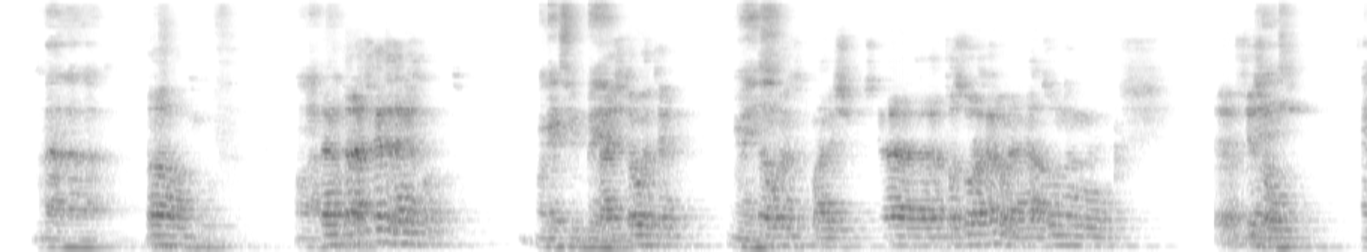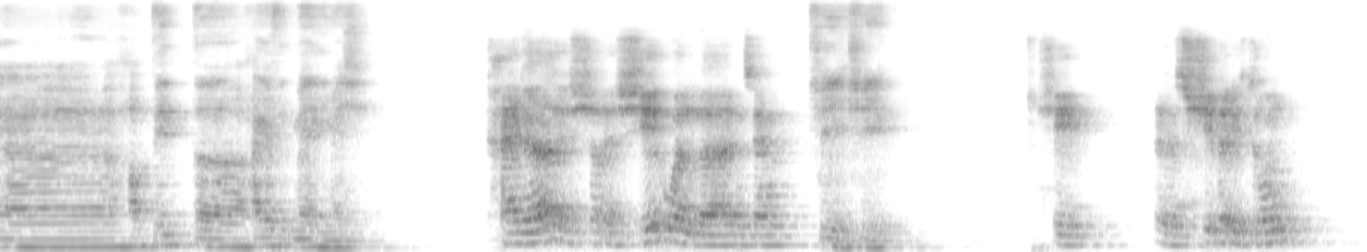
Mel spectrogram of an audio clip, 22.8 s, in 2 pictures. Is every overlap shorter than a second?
Yes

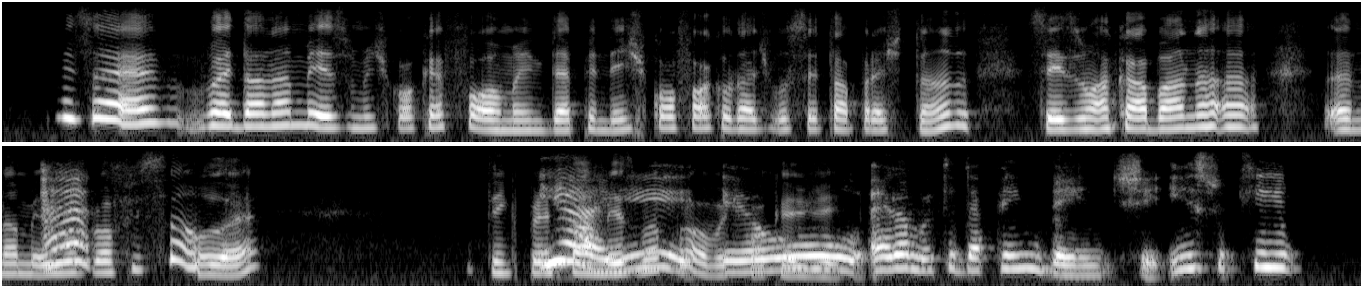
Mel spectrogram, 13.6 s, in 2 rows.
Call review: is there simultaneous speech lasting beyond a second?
Yes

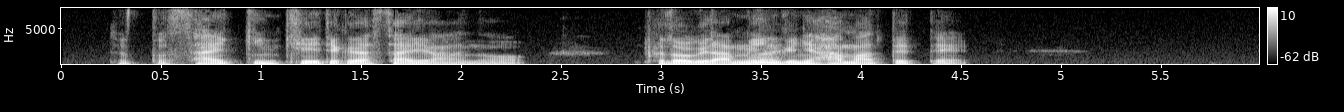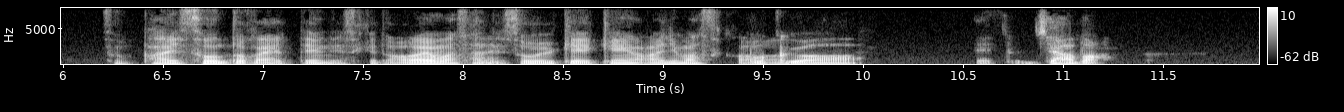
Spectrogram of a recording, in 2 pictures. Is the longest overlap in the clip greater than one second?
No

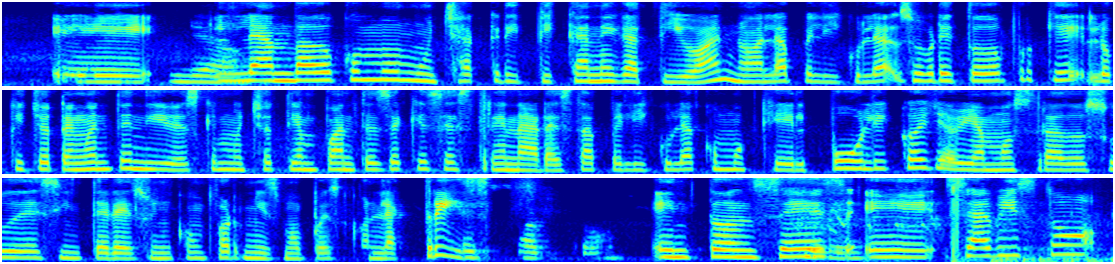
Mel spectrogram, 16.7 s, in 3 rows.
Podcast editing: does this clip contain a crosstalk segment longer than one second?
No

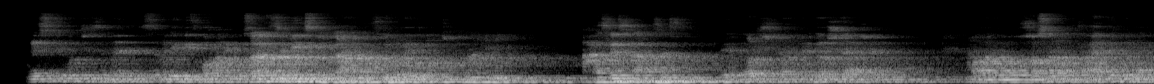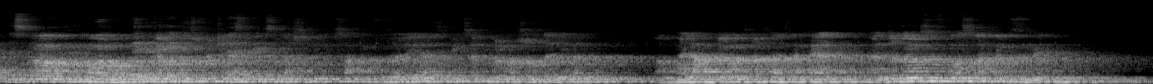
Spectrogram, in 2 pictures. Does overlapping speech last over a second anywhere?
Yes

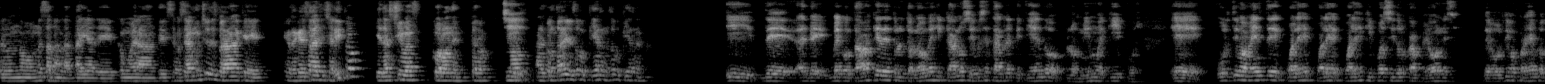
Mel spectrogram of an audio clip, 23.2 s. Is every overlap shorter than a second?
Yes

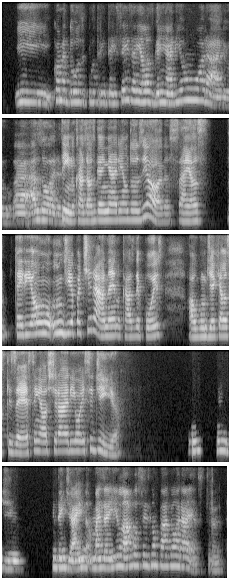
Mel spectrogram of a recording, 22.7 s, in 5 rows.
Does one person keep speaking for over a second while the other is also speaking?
No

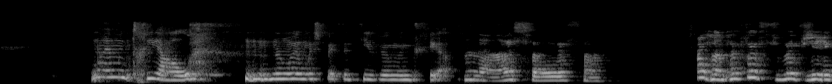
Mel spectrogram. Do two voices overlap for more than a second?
No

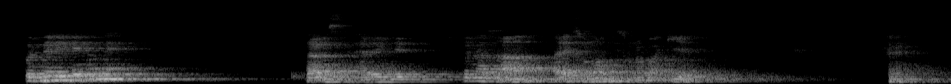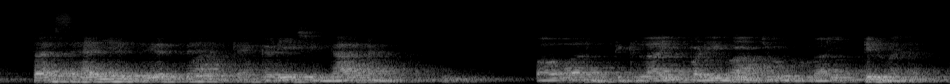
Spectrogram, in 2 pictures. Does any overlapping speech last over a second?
No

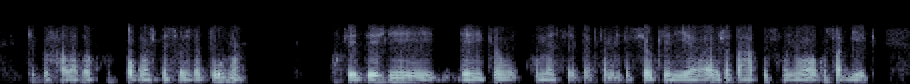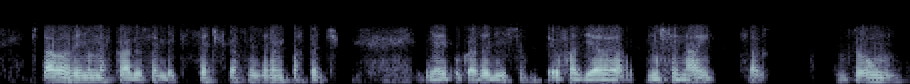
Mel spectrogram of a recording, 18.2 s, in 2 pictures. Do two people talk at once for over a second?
No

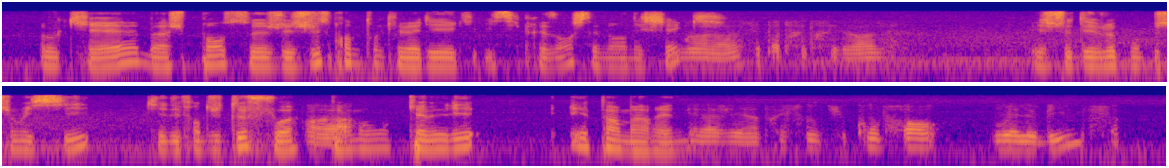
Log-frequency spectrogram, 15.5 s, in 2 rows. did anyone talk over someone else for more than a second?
No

